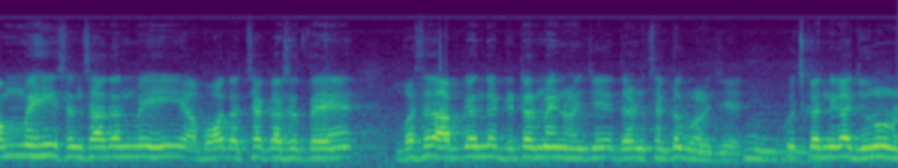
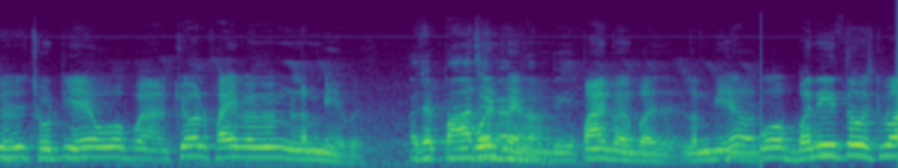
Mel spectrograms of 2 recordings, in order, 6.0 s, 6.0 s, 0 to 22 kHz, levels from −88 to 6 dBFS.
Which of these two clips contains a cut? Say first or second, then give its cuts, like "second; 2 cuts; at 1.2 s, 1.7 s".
second; 1 cut; at 5.1 s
